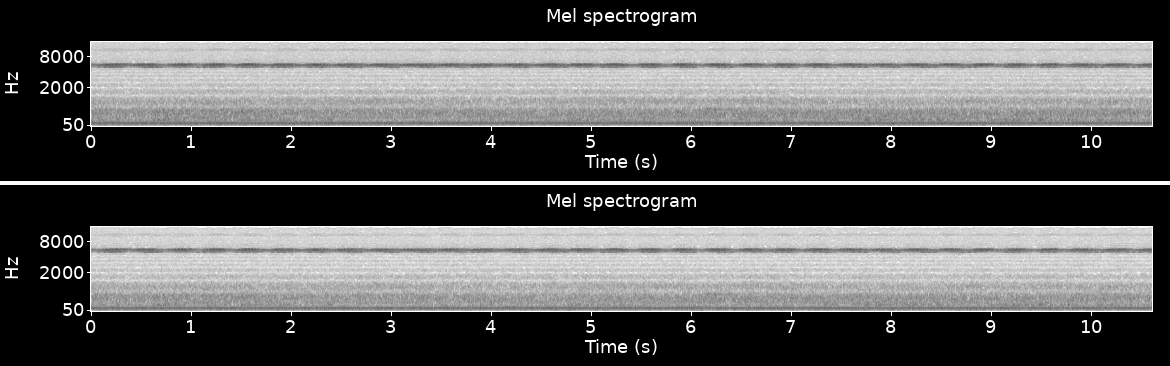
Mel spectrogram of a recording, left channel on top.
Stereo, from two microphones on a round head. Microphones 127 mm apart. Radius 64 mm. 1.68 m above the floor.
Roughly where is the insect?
Centre.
